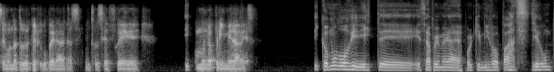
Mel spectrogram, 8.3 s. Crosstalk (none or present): none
